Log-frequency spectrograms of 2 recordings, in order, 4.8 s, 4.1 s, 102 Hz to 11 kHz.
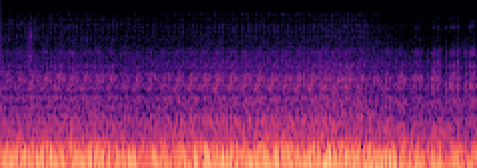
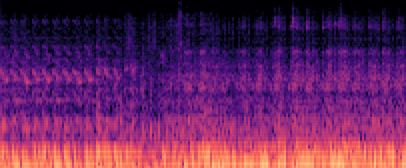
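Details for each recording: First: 2002 Ford F-250 7.3 L Powerstroke diesel, cold start: normal idle at first, then about two minutes in it falls on its face into a lumpy, loping idle as if running on about half its cylinders; truck shakes violently, no power. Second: 2002 Ford F-250 7.3 Powerstroke diesel, chilly out, hard first start after glow plugs; deep steady clatter with even rumble, no stumbles; normal cold idle.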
